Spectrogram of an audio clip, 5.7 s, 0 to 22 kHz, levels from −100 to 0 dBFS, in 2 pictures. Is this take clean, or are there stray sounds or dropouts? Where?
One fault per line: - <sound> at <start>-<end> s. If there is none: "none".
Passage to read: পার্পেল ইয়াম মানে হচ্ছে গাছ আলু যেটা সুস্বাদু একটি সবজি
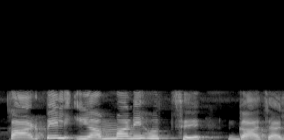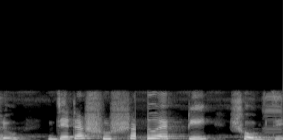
- dropout at 4.2-4.3 s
